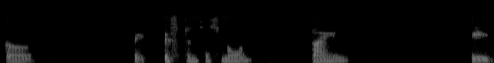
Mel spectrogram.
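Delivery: faint, far from the mic; too soft to follow; barely audible. Real, not acted. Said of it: "can you speak a little bit loud".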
